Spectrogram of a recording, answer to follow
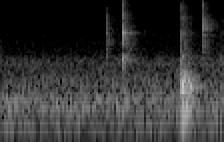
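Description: Two short, sharp clicks from floral wire and hand tools being handled on a tabletop, the second one about half a second after the first and clearly louder.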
